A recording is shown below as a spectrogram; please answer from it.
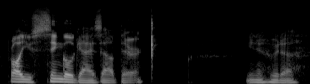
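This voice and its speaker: A man's voice: on the low side, moderate pace, no room sound, studio quality. A man hosting a livestream, answering chat questions in a casual, informal, enthusiastic hobbyist way.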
